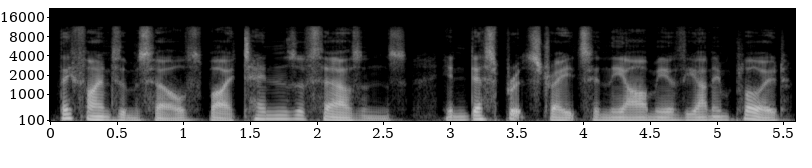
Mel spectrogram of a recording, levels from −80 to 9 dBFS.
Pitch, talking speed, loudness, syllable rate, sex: 100 Hz, 170 wpm, -19 LUFS, 4.9 syllables/s, male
